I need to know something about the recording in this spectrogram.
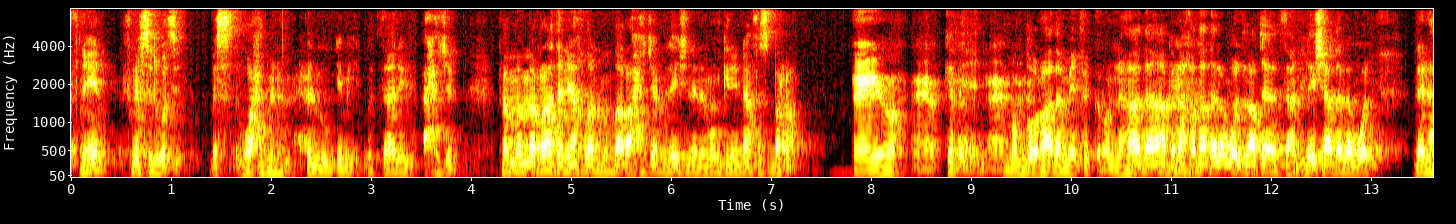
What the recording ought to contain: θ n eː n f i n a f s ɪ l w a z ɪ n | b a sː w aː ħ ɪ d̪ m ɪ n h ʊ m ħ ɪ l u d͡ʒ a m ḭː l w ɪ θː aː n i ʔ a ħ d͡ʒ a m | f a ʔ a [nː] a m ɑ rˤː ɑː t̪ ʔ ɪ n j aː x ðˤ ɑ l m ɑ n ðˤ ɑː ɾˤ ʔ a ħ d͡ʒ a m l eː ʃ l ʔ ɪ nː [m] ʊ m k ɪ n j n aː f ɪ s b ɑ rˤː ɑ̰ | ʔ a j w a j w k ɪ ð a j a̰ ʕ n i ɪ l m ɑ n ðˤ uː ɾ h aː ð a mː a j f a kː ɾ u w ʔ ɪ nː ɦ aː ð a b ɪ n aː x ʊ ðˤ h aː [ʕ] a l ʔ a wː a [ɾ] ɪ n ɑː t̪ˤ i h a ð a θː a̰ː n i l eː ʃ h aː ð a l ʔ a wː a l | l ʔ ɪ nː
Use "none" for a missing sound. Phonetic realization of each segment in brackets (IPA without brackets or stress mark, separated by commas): mː, m, ð, l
